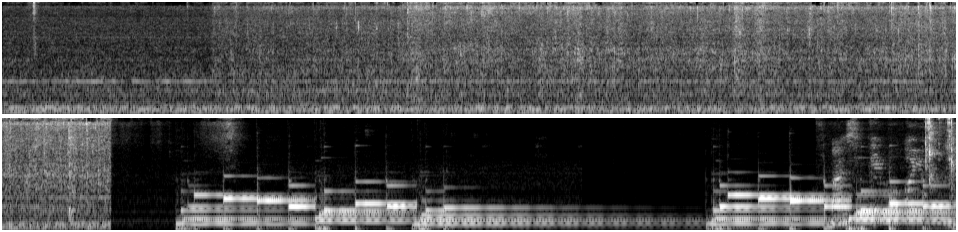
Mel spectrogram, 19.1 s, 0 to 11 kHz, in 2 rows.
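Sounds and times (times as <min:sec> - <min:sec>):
pot boiling: 0:00.0 - 0:10.7.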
